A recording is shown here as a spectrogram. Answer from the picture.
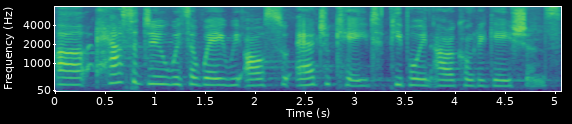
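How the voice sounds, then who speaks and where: A woman's fairly high voice with fairly even intonation and hardly any pauses, over noticeable background noise. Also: moderate pace. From Brazil. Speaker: theology professor. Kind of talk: lecture Q&A.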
